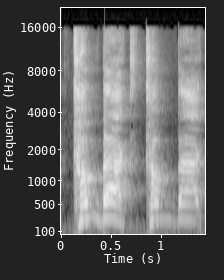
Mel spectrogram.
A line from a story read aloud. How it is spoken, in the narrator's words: he cried in grief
